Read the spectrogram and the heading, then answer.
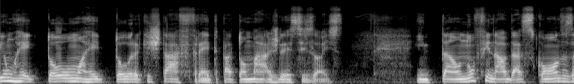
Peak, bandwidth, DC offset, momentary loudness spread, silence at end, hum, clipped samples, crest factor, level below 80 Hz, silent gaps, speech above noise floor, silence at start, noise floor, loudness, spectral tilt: -2 dBFS; 15.5 kHz; under 0.1%; 11 LU; 0 s; none; under 0.1%; 12 dB; -46 dBFS; none; 23 dB; 0 s; -35 dBFS; -14 LUFS; -5.5 dB/octave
